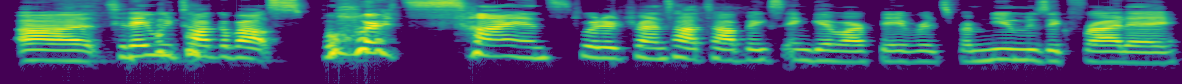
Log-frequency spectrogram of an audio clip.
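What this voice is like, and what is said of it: Strained, hoarse voice. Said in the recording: “I'm losing my voice. I was yelling in spin class today.”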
